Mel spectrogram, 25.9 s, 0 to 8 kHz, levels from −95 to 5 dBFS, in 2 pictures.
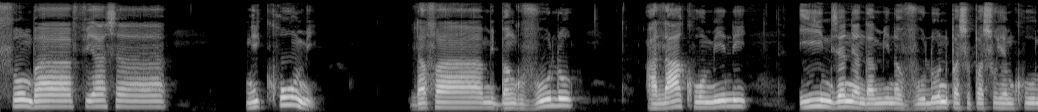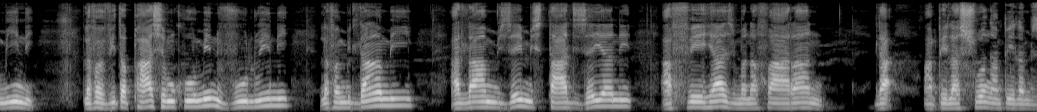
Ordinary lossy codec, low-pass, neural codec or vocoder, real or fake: none; 7.2 kHz; none; real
